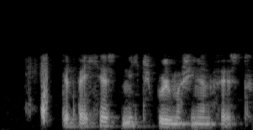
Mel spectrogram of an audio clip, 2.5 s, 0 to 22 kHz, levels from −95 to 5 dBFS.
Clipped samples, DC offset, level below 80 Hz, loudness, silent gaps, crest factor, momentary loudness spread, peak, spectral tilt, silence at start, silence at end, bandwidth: under 0.1%; under 0.1%; -74 dBFS; -35 LUFS; none; 20 dB; 6 LU; -16 dBFS; -4.5 dB/octave; 0.3 s; 0 s; 4.2 kHz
